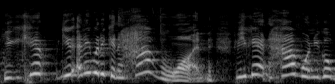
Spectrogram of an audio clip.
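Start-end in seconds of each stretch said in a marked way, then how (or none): none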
